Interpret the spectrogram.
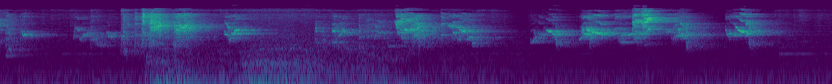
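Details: Budgerigars kept as pets, mating, flirting and playing; dense, harsh warbled chatter and squawky chirps come in rapid bursts, with a low rumbling noise in the background.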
